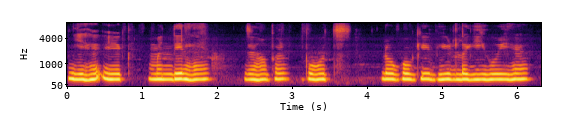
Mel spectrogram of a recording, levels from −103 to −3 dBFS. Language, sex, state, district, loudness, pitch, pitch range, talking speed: Hindi, female, Uttar Pradesh, Saharanpur, -13 LUFS, 225 Hz, 220-235 Hz, 125 wpm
